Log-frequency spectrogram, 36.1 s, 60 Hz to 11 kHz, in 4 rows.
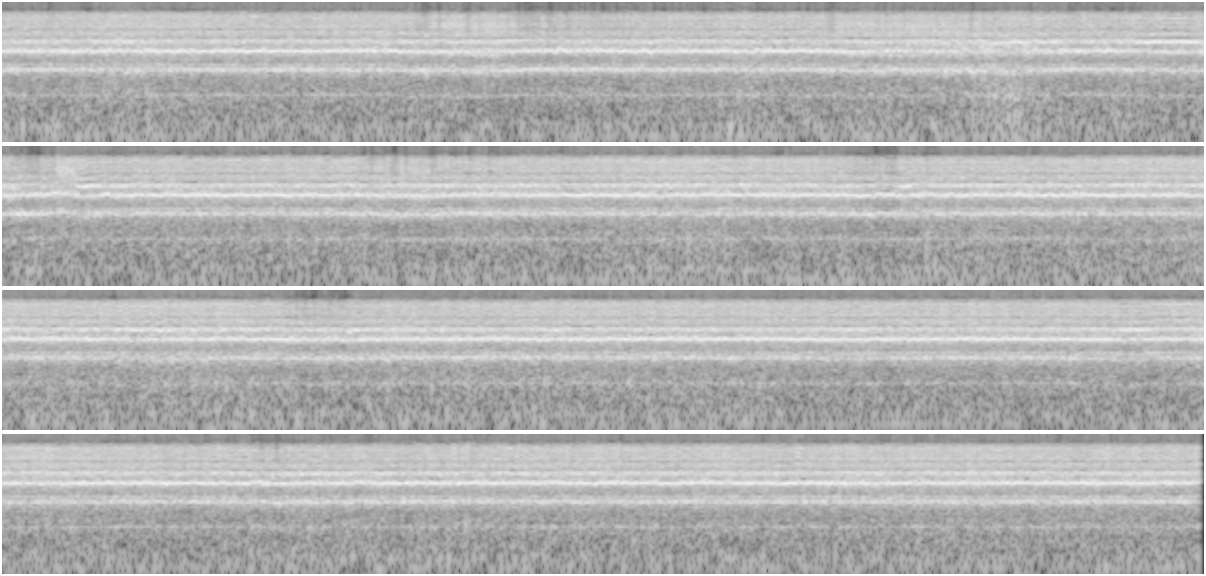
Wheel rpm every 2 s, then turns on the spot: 230, 230, 230, 220, 230, 230, 230, 240, 230, 230, 230, 240, 230, 230, 230, 230, 230, 230.
none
